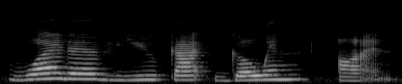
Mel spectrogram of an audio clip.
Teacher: That final G in the word going is going to be cut off and we'll just say going. · So what and have are going to be pushed together. What have you got going on?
